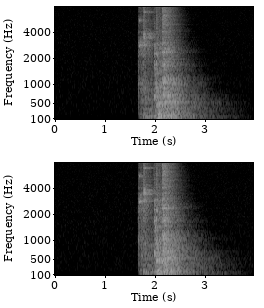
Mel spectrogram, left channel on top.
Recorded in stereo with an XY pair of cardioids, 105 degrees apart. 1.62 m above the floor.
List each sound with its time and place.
1.7 s a door slam: 15° right, 6.5 m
